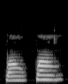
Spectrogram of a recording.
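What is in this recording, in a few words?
"kponkpon", Nigerian Pidgin, female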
